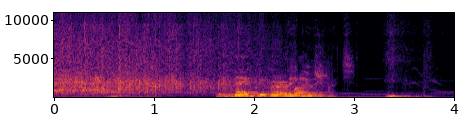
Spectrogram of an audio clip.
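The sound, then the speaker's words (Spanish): Applause on a Spanish-language radio program: a dense burst of clapping for about a second and a half, followed by a voice and a few thumps. “no puedo más que dedicarle un aplauso”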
